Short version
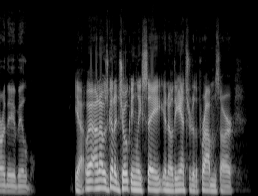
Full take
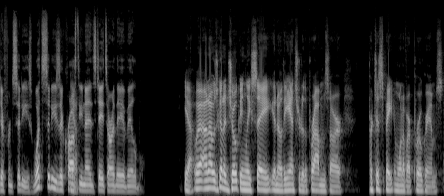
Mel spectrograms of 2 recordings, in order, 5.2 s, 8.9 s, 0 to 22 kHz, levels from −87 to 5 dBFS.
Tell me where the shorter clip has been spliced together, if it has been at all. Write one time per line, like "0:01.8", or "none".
none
